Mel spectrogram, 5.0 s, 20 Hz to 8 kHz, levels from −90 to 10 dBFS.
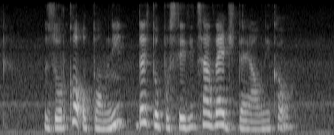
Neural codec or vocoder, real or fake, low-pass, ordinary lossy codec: vocoder, 24 kHz, 100 mel bands, Vocos; fake; 7.2 kHz; none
